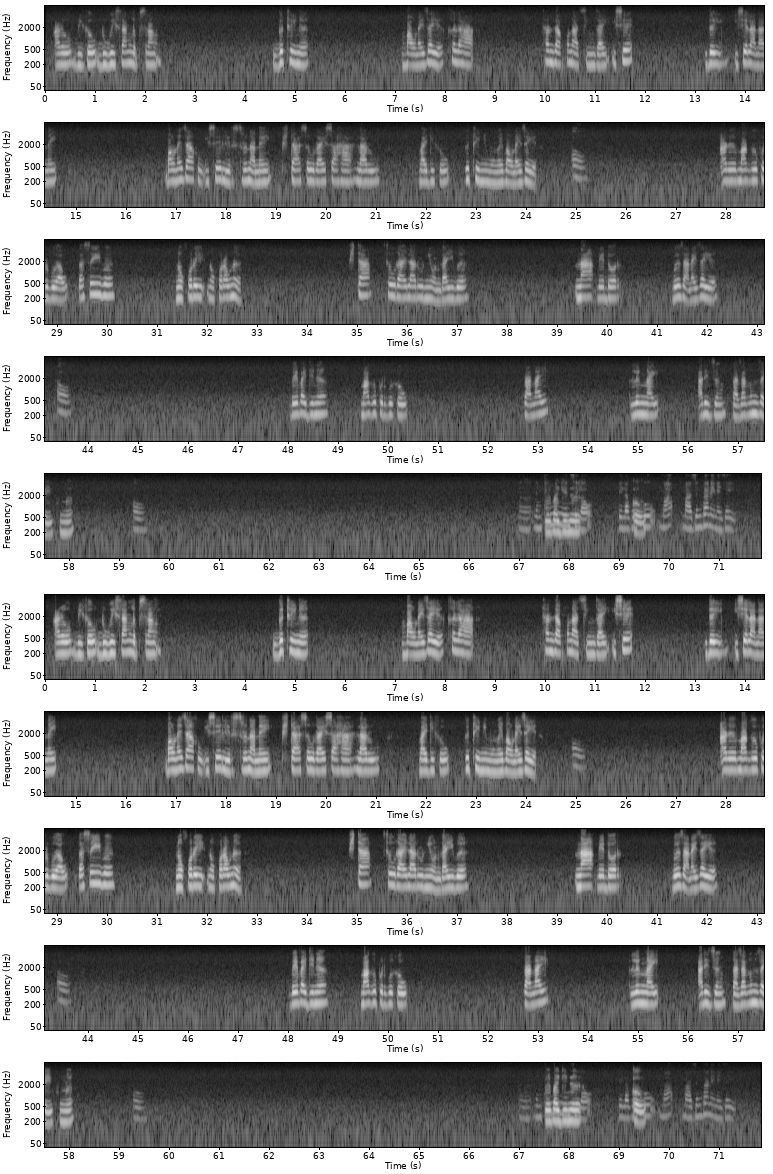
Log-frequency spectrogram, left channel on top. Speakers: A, on the right; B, on the left.
A: आरो बिखौ दुगैस्रां लोबस्रां गोथैनो बावनाय जायो खोलाहा सानजा खनाथिंजाय इसे दै एसे लानानै बावनाय जाहाखौ इसे लिरस्रोनानै फिथा सौराइ साहा लारु बायदिखौ गोथैनि मुङै बावनाय जायो
B: औ
A: आरो मागो फोरबोआव गासैबो न'खरै न'खरावनो फिथा सौराइ लारुनि अनगायैबो ना बेदरबो जानाय जायो
B: औ
A: बे बायदिनो मागो फोरबोखौ जानाय लोंनाय आरिजों गाजा गोमजायै खुङो
B: औ ओ नोंथांमोननि
A: बेबायदिनो
B: ओनसोलाव बेलागुरखौ
A: औ
B: मा माजों बानायनाय जायो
